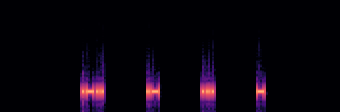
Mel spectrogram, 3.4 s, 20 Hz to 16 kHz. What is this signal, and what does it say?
Morse code, heard as a keyed tone, about 48 wpm, spaced as for 17 wpm, 700 Hz. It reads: LAST
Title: 6x Character Spacing - Top 300 Words - 50wpm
